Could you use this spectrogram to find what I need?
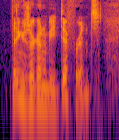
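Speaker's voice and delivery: ordinary talk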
